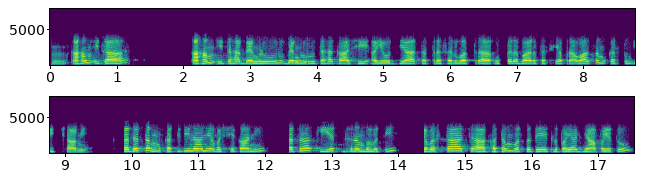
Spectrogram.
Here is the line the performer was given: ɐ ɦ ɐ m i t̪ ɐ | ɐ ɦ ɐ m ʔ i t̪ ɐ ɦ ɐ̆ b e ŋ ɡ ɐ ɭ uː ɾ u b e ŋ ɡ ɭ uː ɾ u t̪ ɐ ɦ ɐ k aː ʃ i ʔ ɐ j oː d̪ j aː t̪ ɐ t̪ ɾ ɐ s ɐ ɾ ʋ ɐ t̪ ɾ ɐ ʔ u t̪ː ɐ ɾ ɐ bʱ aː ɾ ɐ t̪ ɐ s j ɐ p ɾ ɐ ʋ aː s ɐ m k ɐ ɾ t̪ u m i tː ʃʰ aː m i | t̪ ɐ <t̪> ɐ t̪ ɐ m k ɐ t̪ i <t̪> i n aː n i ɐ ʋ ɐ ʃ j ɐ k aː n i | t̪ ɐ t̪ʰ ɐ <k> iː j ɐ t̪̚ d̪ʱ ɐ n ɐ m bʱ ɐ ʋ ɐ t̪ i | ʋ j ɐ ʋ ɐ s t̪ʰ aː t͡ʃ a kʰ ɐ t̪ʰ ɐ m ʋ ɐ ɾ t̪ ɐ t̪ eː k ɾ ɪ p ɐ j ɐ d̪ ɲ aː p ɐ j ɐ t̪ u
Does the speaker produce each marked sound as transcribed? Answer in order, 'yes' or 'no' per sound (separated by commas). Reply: no, no, yes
